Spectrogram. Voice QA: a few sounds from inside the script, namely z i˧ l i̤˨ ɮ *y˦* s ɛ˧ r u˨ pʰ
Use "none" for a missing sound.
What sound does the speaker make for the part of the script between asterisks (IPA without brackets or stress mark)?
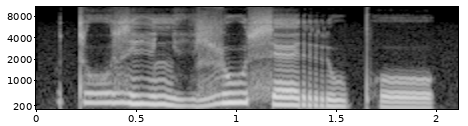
u˦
